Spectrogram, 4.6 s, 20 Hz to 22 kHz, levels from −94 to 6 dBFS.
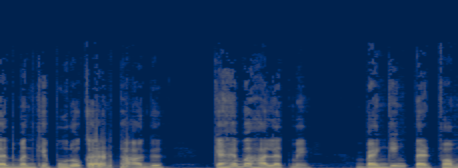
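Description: From 0.87 to 1.33 s, after "खे पूरो", the speech turns into a rigid 200 Hz robotic buzz, likely from repeated short buffers, not silent dropouts.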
